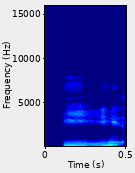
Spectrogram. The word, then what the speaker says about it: y: French pronoun e so it looks like Y but it's pronounced e in French so this is going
